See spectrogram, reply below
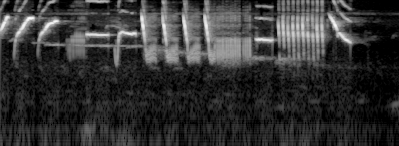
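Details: Lively canary song meant to stimulate a lazy canary: varied high whistles, a short buzzy note, clipped chips, a rattling trill and a final downslurred whistle before falling silent.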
